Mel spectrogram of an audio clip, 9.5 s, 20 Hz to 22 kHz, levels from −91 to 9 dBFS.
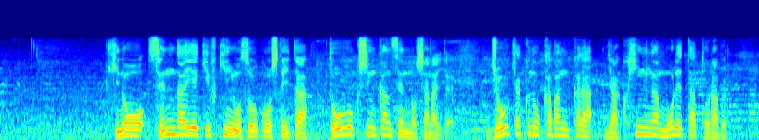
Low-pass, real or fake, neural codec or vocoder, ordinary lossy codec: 7.2 kHz; real; none; none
